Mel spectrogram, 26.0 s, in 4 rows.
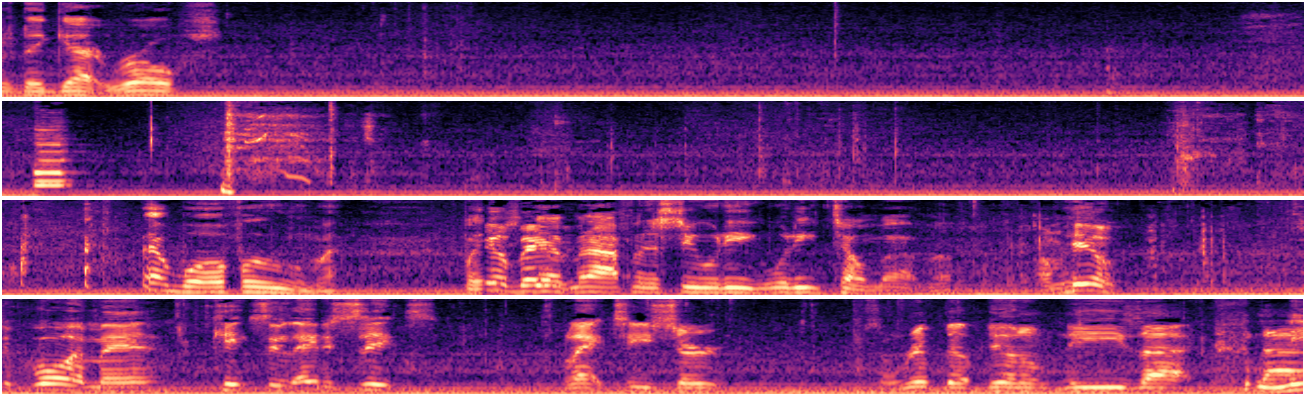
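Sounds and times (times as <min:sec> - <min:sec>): car engine idling: 0:00.0 - 0:26.0
car horn toot: 0:06.6 - 0:07.2.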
